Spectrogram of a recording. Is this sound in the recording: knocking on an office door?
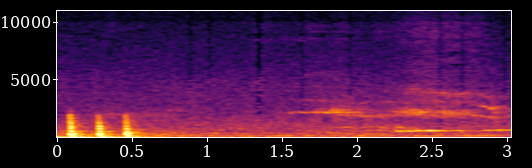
yes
